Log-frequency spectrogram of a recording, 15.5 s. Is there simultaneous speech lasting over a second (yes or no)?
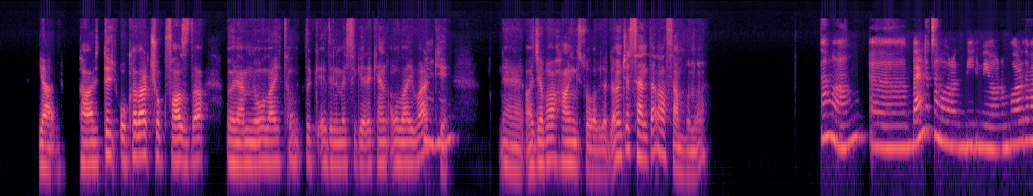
no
